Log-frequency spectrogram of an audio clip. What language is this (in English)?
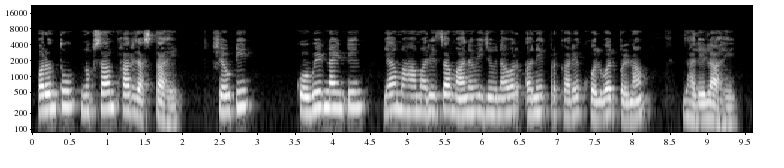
Marathi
